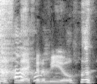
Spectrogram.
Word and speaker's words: Asnack Nameal: pronouncing my name correctly it is a snack in a meal right it's it's a creative name right it is a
